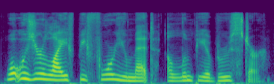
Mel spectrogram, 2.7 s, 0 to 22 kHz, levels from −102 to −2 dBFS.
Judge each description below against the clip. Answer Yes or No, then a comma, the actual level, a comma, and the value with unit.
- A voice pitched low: No, high, 195 Hz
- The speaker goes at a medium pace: Yes, average, 195 wpm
